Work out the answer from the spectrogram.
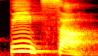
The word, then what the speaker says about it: pizza: correct pronunciation is pizza. ලාවට අල් ටයන්න කියවෙනවා වචනේ මැදින්. pizza. pizza. That is the correct pronunciation.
